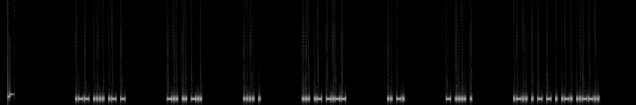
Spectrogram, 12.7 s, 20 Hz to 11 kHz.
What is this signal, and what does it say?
Morse code, heard as a keyed tone, about 40 wpm, 700 Hz. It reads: WHAT DID HE SAY IN THE LETTER?
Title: 4x Word-Spacing - Sentences from Top 300 Words - 40wpm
